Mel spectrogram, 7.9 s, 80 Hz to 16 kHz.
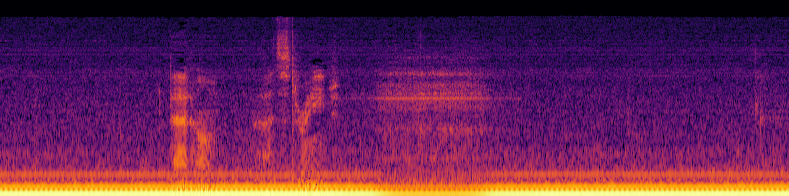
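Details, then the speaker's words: Yugoslavian-built Florida AM/FM/shortwave tube radio on checkout, tuned around 6 MHz shortwave with no antenna: loud, steady low buzz unchanged by tuning; suspected power-supply hum, not confirmed. "like a power supply hum."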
